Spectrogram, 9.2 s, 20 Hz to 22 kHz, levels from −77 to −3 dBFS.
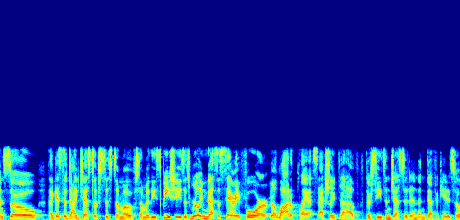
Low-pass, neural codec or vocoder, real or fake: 7.2 kHz; none; real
